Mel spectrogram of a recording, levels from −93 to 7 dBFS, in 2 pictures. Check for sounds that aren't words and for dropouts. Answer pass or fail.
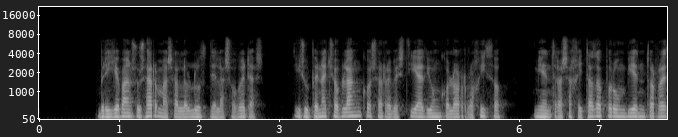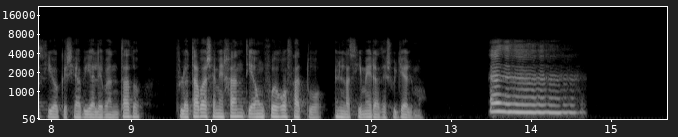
fail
